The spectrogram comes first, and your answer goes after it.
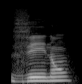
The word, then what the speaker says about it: venant: Venant. Venant. Não se pronuncia esse T.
